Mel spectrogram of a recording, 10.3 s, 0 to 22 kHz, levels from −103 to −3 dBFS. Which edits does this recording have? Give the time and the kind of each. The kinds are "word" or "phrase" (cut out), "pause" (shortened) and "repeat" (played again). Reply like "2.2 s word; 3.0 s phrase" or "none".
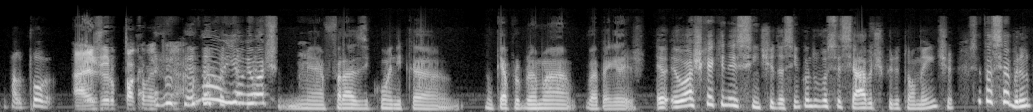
2.8 s phrase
